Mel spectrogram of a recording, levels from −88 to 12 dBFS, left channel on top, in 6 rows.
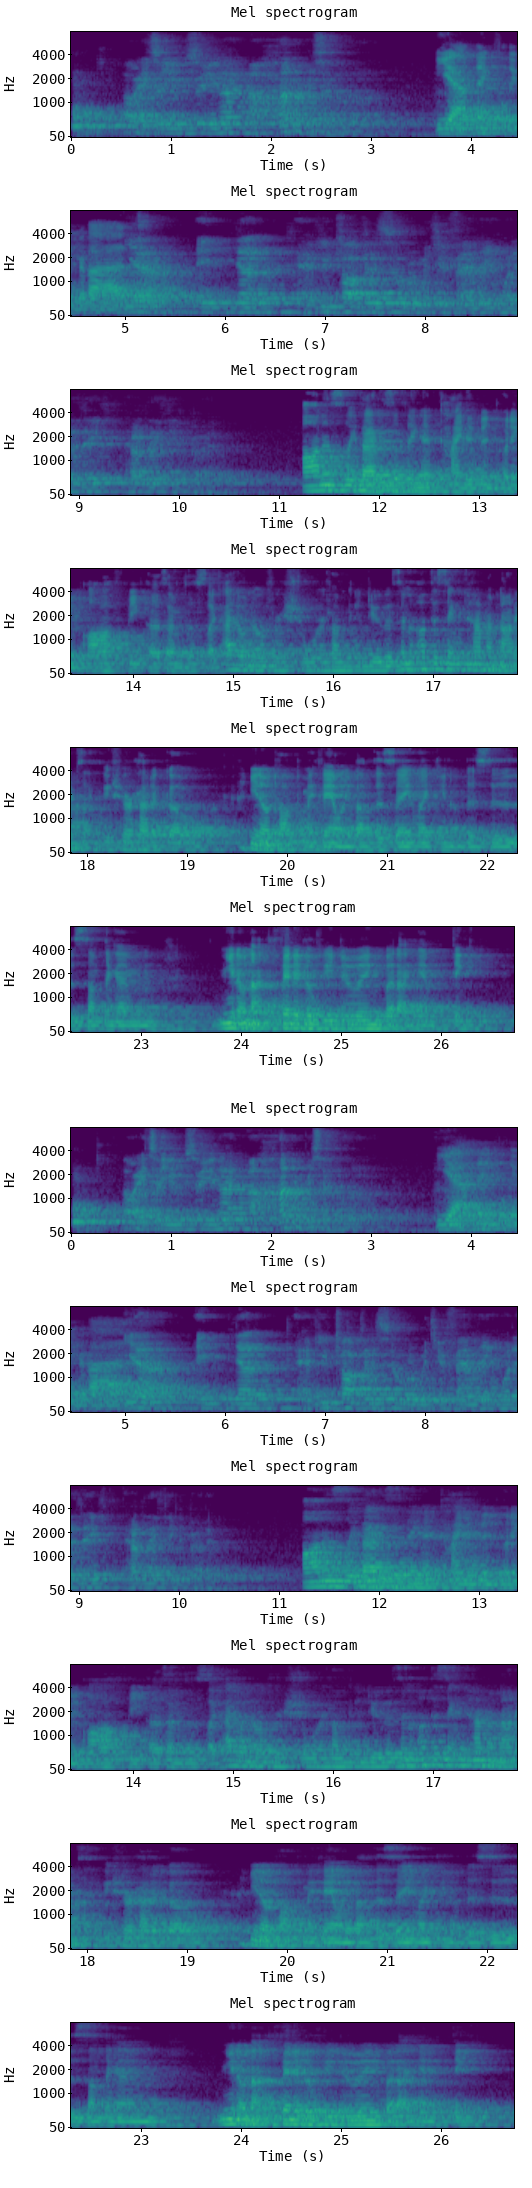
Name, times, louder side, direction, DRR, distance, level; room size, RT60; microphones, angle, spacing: voice 1, 0.5-3.0 3.6-3.9 5.0-5.4 5.7-6.4 6.7-10.3, right 1 dB, 75° right, -2 dB, 3.7 m, -40 dB
voice 2, 3.6-5.0 11.2-19.2 19.5-23.1 23.7-26.3, left 1 dB, 70° left, 4 dB, 1.8 m, -31 dB
16.5 x 12.5 x 5.1 m, 2.8 s
head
